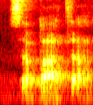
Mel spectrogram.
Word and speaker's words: Zapata: Zapata.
